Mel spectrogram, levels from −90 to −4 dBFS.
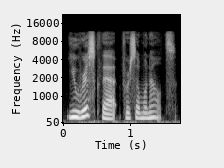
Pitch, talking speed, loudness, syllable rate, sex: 210 Hz, 240 wpm, -17 LUFS, 5.5 syllables/s, female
